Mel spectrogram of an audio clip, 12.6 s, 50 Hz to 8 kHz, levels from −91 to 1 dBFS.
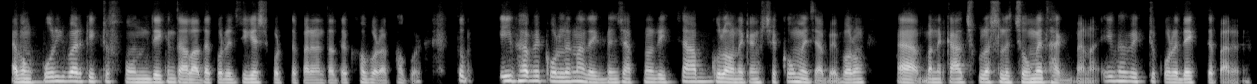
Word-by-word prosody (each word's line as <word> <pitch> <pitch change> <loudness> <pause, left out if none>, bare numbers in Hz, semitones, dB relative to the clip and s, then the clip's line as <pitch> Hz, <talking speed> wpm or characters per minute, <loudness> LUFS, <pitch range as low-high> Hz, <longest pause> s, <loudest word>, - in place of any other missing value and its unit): এবং 130 +1 +5 0.2
পরিবারকে 155 -1 +3
একটু 145 -1 -6
ফোন 125 -2 0
দিয়ে 125 0 +4
কিন্তু 130 -2 0
আলাদা 110 +1 +2
করে 110 0 +1
জিজ্ঞেস 120 -2 +1
করতে - - -5
পারেন 100 0 -1
তাদের 105 +1 -3
খবরাখবর। 115 -3 -4 0.4
তো - - 0 0.4
এইভাবে 170 0 +4
করলে 155 -1 +4
না 155 - +3
দেখবেন 120 0 0
যে - - 0
আপনার 130 +1 -2
এই - - -3
চাপগুলো 145 -1 +2
অনেকাংশে 120 +2 -2
কমে 140 -4 +3
যাবে। - - -4
বরং 120 +2 +3 0.4
আ - - +6 0.2
মানে 120 0 0
কাজগুলো 120 +1 0
আসলে 125 -2 +1
জমে 125 0 +5
থাকবে 95 -4 -5
না। - - -8
এইভাবে 160 -1 +1
একটু 150 0 -10
করে 120 -1 +3
দেখতে 120 -1 -1
পারেন। - - -6
125 Hz, 180 wpm, -21 LUFS, 120-145 Hz, 0.4 s, আ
